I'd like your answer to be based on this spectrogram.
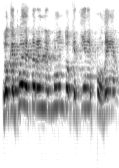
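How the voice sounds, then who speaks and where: A man from Maracaibo in Venezuela with a Maracaibo accent, preaching a sermon as a guest pastor, talking fast and getting excited. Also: very high-pitched, reverberant. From Venezuela (Zulia).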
